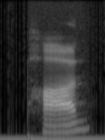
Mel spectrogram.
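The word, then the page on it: pan: tone 2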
